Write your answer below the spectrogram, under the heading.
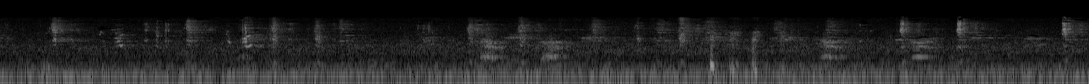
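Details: Neighbourhood guineafowl, loud birds, keep up a busy flurry of harsh, clipped, overlapping notes from several birds, with a steady low hum underneath.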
